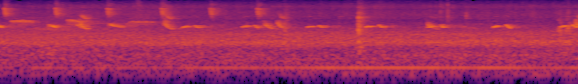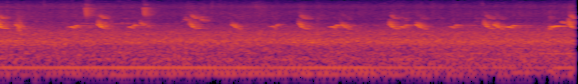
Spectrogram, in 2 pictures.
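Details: Western bluebird being hand-fed, giving a steady run of short, high chirped notes, several each second, over a faint low hum.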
